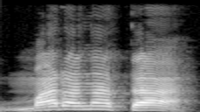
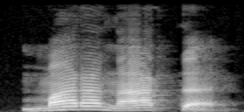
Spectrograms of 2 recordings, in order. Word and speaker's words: Maranatha: e do aramaico clamo Maranatha e como dizemos nós católicos ou Maranata como dizem os nossos irmãos protestantes e e não importa nossos irmãos e coloca uma tônica na penúltima sílaba e nós colocamos na última não importa porque significado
